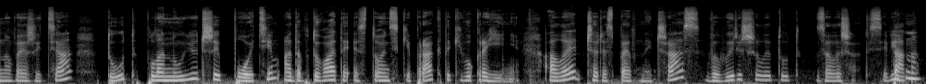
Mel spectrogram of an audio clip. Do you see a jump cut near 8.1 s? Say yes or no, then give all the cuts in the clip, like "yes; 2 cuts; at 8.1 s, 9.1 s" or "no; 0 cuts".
no; 0 cuts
